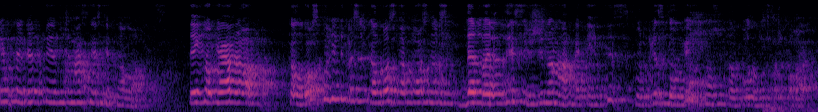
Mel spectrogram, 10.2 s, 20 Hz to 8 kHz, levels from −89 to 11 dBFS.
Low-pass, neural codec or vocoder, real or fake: 7.2 kHz; codec, 16 kHz, 4 kbps, FunCodec, trained on Chinese and English, 50 frames a second; fake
